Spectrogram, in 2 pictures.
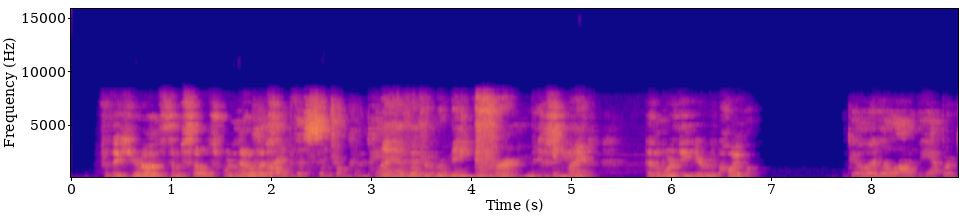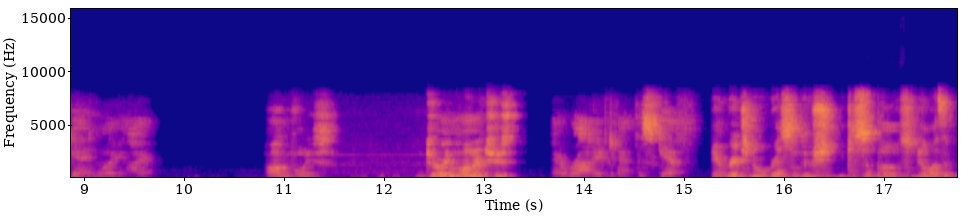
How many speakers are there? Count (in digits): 3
